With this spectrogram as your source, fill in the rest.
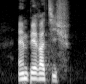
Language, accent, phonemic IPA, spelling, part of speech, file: French, France, /ɛ̃.pe.ʁa.tif/, impératif, adjective / noun, LL-Q150 (fra)-impératif.wav
- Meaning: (adjective) imperative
